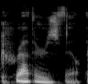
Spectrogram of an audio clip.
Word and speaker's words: Crothersville: Crothersville. – It was brother but with a C. Crother.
